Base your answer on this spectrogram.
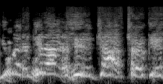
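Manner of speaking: very high, loud, shrill voice rattled off fast. Riffing on a drawing after another suggests a voice: Geraldine voice. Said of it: "Flip Wilson doing Geraldine to do that".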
